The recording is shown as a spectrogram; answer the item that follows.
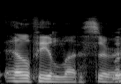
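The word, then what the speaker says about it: LP Ladouceur: Dan Bailey, Chris Jones, and LP Leducer. – Lattisseur, no, for God's sakes. LP Lattisseur.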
